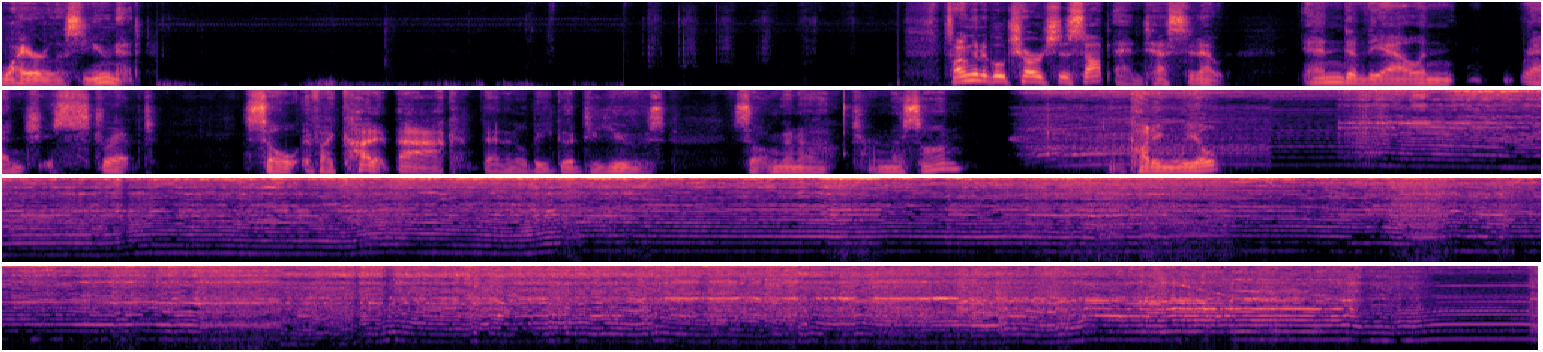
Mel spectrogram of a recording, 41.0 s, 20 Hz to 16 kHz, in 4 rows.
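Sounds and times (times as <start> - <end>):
rotary tool motor whine: 17.0 - 41.0.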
